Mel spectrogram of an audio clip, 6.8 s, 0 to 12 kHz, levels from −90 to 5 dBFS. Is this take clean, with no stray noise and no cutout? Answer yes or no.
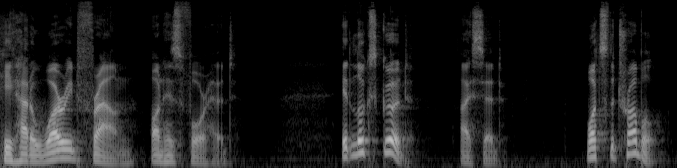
yes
